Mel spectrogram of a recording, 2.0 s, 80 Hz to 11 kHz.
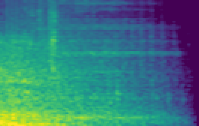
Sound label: Vehicle Engines; Red Orchestra Ostfront 41-45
